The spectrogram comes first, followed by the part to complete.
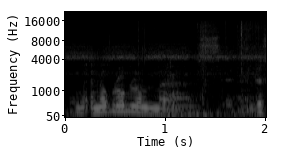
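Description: A steady, high-pitched chorus of insects buzzing, with a man talking over it in the first half.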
